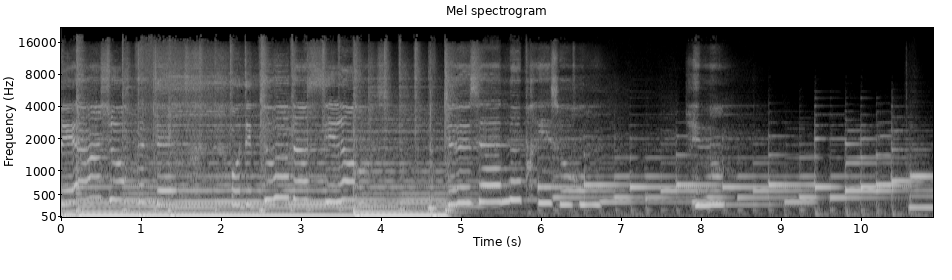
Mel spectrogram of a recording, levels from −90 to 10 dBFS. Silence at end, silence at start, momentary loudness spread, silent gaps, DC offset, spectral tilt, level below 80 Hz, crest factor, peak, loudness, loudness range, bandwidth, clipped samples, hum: 0 s; 0 s; 11 LU; none; under 0.1%; -6 dB/octave; -16 dBFS; 12 dB; -2 dBFS; -16 LUFS; 8 LU; 16.5 kHz; under 0.1%; none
